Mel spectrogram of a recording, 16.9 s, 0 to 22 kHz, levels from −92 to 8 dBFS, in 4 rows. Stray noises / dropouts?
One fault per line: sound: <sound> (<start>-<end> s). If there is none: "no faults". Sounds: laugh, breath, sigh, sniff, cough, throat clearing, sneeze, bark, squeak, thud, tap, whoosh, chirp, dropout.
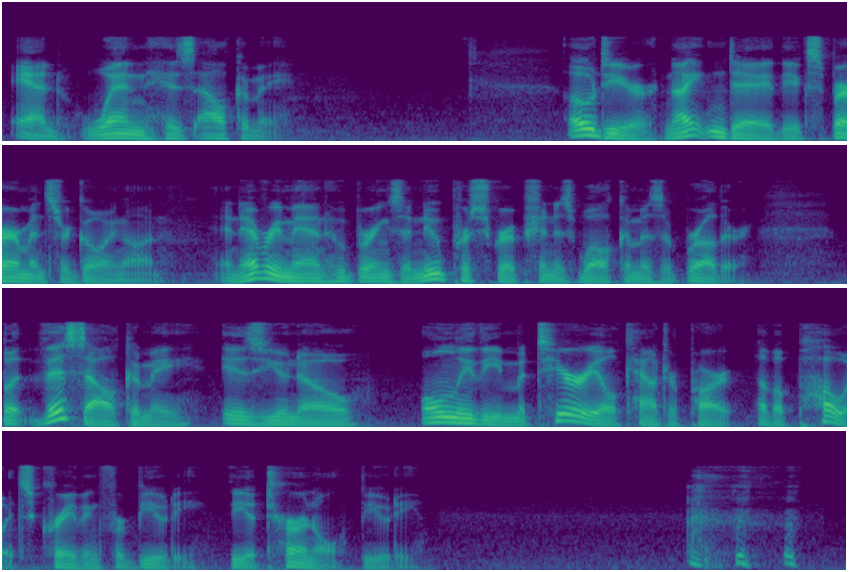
sound: laugh (16.1-16.7 s)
